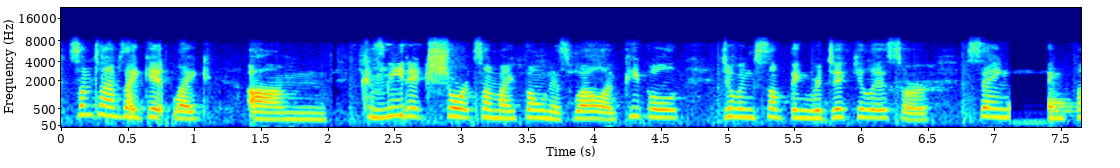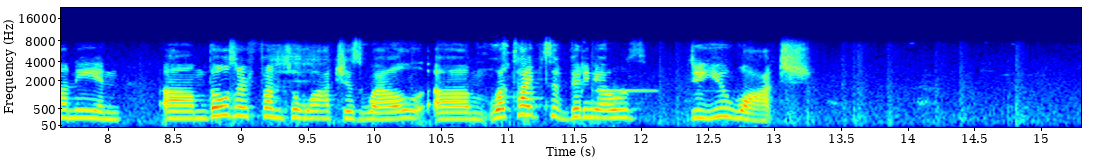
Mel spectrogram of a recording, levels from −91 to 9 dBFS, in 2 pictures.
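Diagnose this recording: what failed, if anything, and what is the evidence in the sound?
Network stage, lost packet rebuilt from error correction: short patches of rougher, noisier speech with no gap at 1.47 to 1.73 s, 4.07 s, 6.15 s, 11.79 s and 12.73 to 12.87 s. The longest, at 1.47 s, holds about 140 ms of rebuilt audio, which fits a run of seven 20 ms packets, and the one at 12.73 s about 80 ms. Opus in-band FEC filled each hole from the low-bitrate copy carried in the next packet, so playback stays continuous but coarser.

Call processing, other side's voice leaking through: a faint second voice runs under the talker at 2.01 to 2.25 s (about 35 dB down), 3.81 to 3.88 s and 5.9 to 6.62 s (about 30 dB down), and 9.26 to 9.58 s (about 20 dB down). At 7.1 to 7.61 s it comes up to nearly the talker's level, only about 5 dB below. The likely cause is loudspeaker playback reaching the microphone and the echo canceller leaving part of it in place.

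Call processing, speech suppressed in double talk: from 7.11 to 7.4 s, while that loud leaked voice is present, the talker's own speech sinks steeply, by as much as about 35 dB, across roughly 300 ms, and then recovers. Both voices overlap here, and the echo canceller likely couldn't separate the near talker from the echo, so it turned both down together rather than removing only the echo.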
